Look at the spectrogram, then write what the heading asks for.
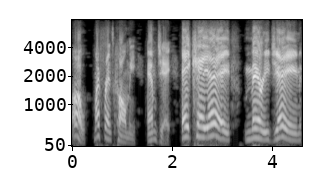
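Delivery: mock cheesy movie-style delivery. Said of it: "they would have been like".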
